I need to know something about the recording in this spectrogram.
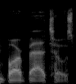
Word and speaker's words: Barbatos: I say Barbatos because the emphasis is on the bat. Because bat. And we're told that Barbatos saw Bruce use his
